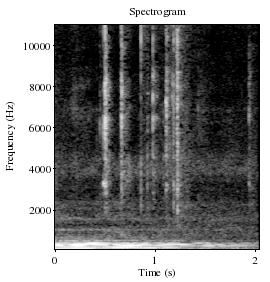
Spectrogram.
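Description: Background music fading out, with a quick series of sharp clicks and scrapes about half a second to a second in as a digital caliper's steel jaws are slid and set against the wall of a 3D-printed plastic cube.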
